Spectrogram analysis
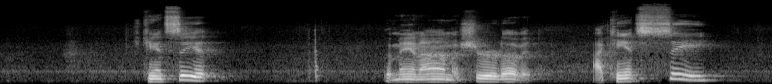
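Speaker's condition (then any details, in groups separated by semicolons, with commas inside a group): No condition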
